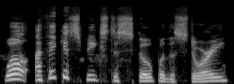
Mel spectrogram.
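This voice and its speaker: A male co-host on a livestream chats casually about books and comics, explaining things in a rambling, conversational way. His voice sits high and sing-song at a normal speed, with no echo.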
